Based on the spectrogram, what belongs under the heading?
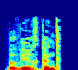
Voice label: "bewirkend", German; adjectives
